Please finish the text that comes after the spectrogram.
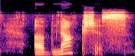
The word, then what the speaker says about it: obnoxious: second syllable overreach overreach obnoxious you don't release the k i'll put the little mark there to remind you don't say obnox but the tongue goes up in the k position obnoxious obnoxious stutter studder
